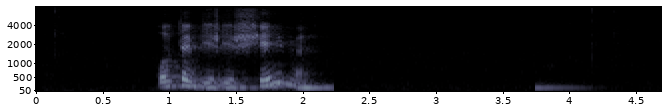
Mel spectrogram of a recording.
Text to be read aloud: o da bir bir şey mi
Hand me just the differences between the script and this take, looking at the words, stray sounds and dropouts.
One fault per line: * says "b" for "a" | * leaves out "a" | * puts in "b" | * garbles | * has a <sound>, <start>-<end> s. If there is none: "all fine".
all fine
